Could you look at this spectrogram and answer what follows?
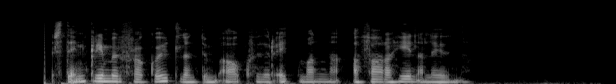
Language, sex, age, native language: Icelandic, male, 20-29, Icelandic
